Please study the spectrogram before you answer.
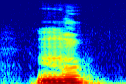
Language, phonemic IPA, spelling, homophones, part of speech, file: French, /mu/, mou, moud / mouds / moue / moues / mous / moût / moûts, adjective / noun, Fr-mou.ogg
- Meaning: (adjective) 1. soft, pliable, flabby, mushy, squishy 2. lacking vigor or strength; tardy, slow, slack, weak; (of humans) easy to persuade, convince 3. pansy, spineless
